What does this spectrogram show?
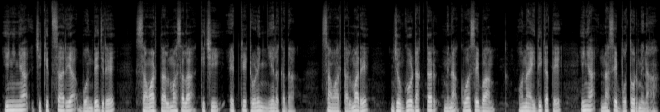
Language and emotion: Santali, fearful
